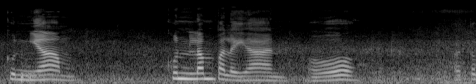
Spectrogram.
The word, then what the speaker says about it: Kun Iam: Sona, the laser, the marginal, the estatwa, the Kunlam. Ay, Kunlam. Ayan pala guys, ang hindi siya pero kung i-pronounce siya ay Kunyam.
